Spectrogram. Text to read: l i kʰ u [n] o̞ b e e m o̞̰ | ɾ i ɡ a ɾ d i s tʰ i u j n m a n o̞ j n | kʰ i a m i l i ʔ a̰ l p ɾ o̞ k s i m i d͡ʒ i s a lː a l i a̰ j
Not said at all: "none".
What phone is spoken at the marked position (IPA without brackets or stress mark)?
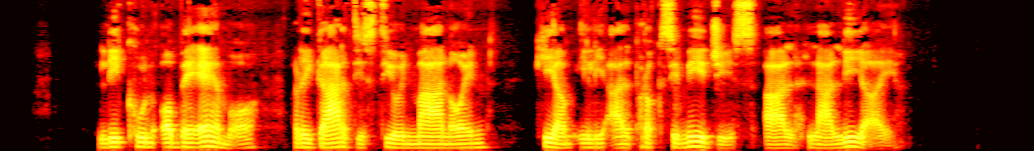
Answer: n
